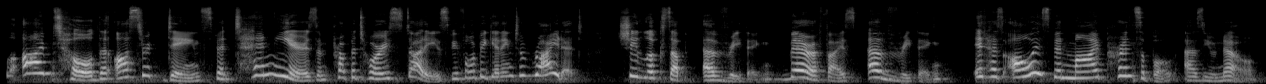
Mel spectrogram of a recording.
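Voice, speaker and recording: A woman acting in a radio play as a haughty, high-minded society matron with a prim, emphatic delivery. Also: huge pitch swings, moderate pace, few pauses, a bit bright, slight background noise, full character voice. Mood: earnest, lofty.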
